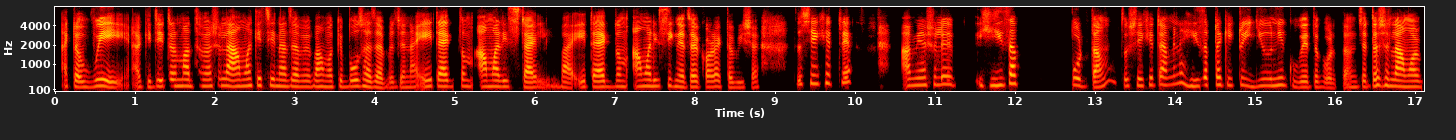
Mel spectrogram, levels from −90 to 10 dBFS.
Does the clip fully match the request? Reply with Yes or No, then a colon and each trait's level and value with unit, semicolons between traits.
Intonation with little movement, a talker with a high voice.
No: average, 3.2 semitones; high, 220 Hz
